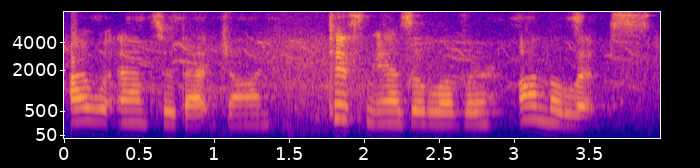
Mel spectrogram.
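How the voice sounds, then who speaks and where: A woman's voice: high voice, moderate pace, a little hiss or hum, close to an everyday voice, poor audio. A woman playing a devoted, lovestruck young woman, earnest and melodramatic in an old-time radio drama. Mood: tender, earnest.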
